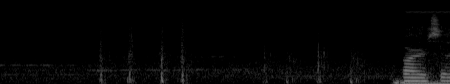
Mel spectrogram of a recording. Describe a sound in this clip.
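Footsteps crunch through dry leaves and grass.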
